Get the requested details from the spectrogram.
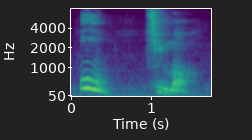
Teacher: O u é a sílaba tônica, antepenúltima sílaba, né? Então ela é proparoxítona.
